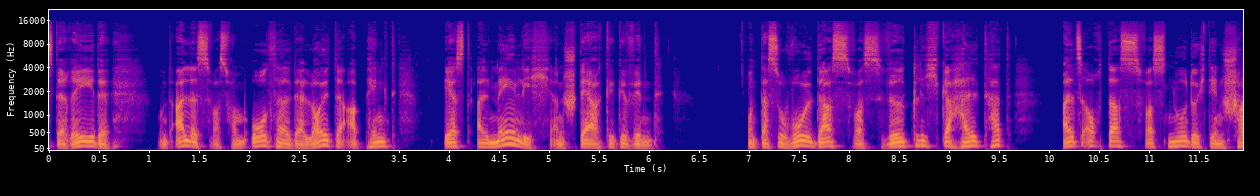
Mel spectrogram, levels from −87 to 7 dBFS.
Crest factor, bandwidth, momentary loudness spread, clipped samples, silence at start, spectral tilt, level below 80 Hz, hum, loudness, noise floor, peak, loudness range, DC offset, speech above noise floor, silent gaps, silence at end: 20 dB; 16 kHz; 8 LU; under 0.1%; 0 s; -5 dB/octave; -48 dBFS; none; -22 LUFS; -81 dBFS; -2 dBFS; 1 LU; under 0.1%; 60 dB; none; 0 s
